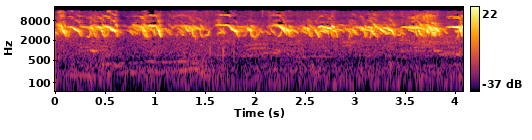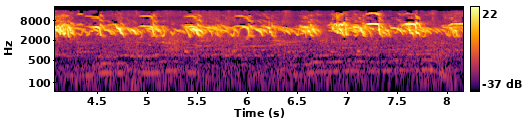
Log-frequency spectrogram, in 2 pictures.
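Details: Colored chicks feeding together with hens, peeping nonstop: rapid, high-pitched, slightly downslurred cheeps from many birds at once, forming a steady bright chatter with faint low background noise.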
